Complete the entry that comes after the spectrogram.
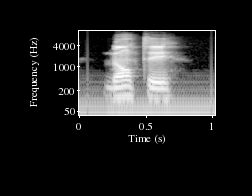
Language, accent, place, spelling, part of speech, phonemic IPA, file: French, France, Lyon, ganter, verb, /ɡɑ̃.te/, LL-Q150 (fra)-ganter.wav
- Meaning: to glove (cover with a glove)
